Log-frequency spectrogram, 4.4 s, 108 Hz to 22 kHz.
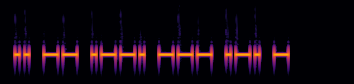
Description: Morse code, heard as a keyed tone, about 20 wpm, 700 Hz. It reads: IMPORT
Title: Build A Word - 3 Letters At A Time - 9-Letter Words - 20wpm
